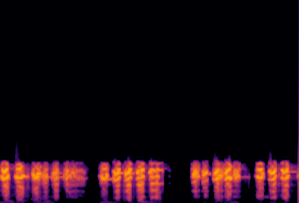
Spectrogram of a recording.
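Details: Noisy grey tit calls in three quick bursts of harsh, rapid chattering notes separated by short silences, each burst packed with five or six clipped notes.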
